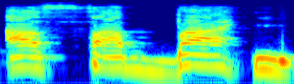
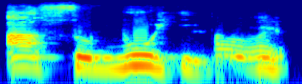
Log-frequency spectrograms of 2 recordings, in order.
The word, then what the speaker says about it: asubuhi: And that's why this influence of English, where you pronounce O as A, that's why Sister will be finding to say asabahi instead of asubuhi. It's U. She'll try to pronounce it A.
